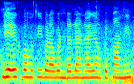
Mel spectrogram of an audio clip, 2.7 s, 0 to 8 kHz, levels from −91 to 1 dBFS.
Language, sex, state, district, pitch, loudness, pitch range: Hindi, female, Punjab, Pathankot, 240 Hz, -16 LUFS, 230-255 Hz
